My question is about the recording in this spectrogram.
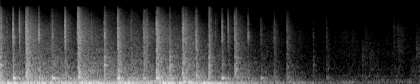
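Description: Background music score driven by fast, heavy drums and percussion over a deep bass, fading out about two and a half seconds in to low room sound.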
